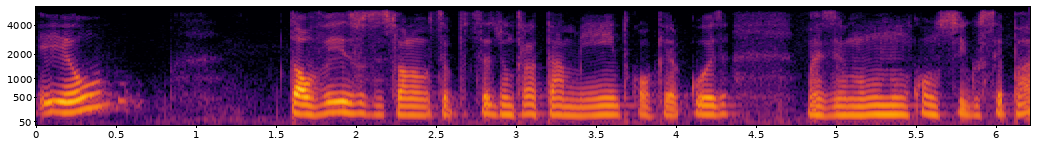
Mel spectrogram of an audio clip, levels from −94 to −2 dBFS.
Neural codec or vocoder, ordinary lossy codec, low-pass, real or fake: none; none; 5.4 kHz; real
